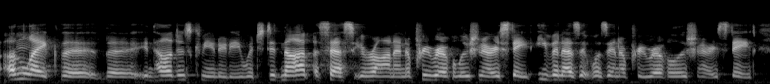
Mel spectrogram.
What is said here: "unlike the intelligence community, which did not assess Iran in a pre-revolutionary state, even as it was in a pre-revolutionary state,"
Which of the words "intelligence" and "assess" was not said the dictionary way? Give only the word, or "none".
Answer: none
